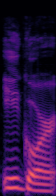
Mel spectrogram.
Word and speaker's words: Igor: And so Igor was Young Frankenstein, and Igor is the pronunciation of the name.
